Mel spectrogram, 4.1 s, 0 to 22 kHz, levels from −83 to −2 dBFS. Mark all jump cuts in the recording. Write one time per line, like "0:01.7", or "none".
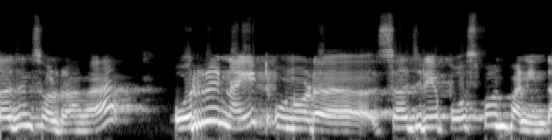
none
